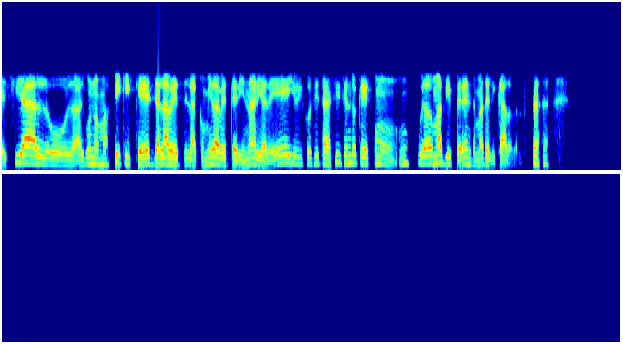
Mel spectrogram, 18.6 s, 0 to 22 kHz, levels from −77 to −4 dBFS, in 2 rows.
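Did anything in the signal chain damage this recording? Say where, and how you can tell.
Yes. At the codec stage, AMR narrowband mobile coding limits the speech to roughly 150 Hz to 3.6 kHz, with nothing above 3.7 kHz. The audible buzzy, synthetic quality fits a low rate near 8 kbps.

At the buffer stage, audio is missing between chunks at 2.35 s and 6.32 s. Each skip drops about 20 ms, and the 4-second spacing likely comes from the recorder's chunk boundaries.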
